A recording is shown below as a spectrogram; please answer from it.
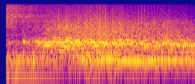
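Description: Tyres squealing as a black KITT replica car pulls away, with its engine running underneath. The squeal starts suddenly and holds steady.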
